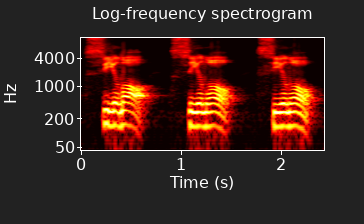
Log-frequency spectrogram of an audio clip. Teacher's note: makhrajnya ujung lidah kita dengan langit-langit. Sifatnya dengan suara menebal. Karena huruf roada fathah itu dia dibaca menebal. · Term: Tafkhimur ro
